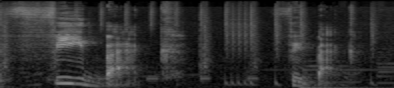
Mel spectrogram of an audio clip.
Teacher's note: D é muito sutilmente pronunciado, feed, e o K também. Então é feedback.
